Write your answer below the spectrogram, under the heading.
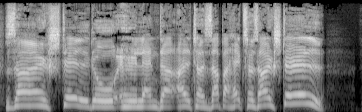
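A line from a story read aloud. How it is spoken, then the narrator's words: Thundering. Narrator (German): donnerte er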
